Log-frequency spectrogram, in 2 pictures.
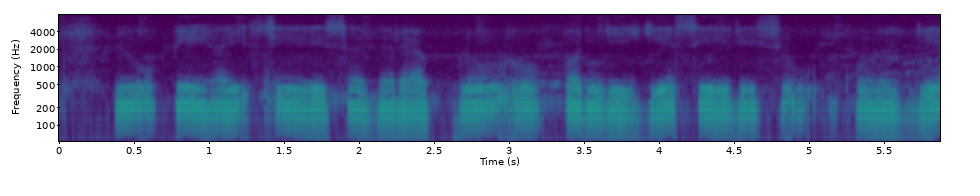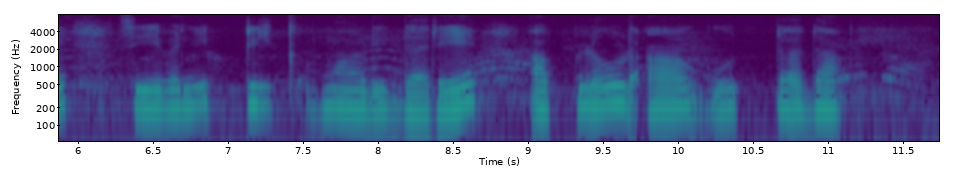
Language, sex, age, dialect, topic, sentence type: Kannada, female, 18-24, Dharwad Kannada, banking, statement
